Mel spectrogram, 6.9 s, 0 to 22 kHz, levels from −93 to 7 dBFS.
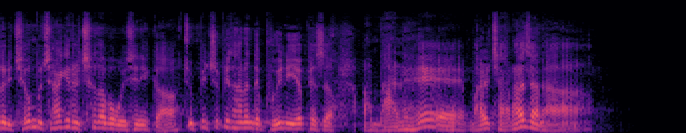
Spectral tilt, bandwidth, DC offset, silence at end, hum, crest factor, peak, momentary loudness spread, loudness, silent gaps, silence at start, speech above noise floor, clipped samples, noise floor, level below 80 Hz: -5 dB/octave; 15.5 kHz; under 0.1%; 0.95 s; none; 20 dB; -14 dBFS; 8 LU; -35 LUFS; none; 0 s; over 56 dB; under 0.1%; under -90 dBFS; -68 dBFS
